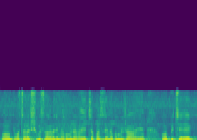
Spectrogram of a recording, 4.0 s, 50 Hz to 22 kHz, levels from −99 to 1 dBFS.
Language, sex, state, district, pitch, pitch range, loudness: Hindi, male, Arunachal Pradesh, Papum Pare, 100 Hz, 95-110 Hz, -14 LUFS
